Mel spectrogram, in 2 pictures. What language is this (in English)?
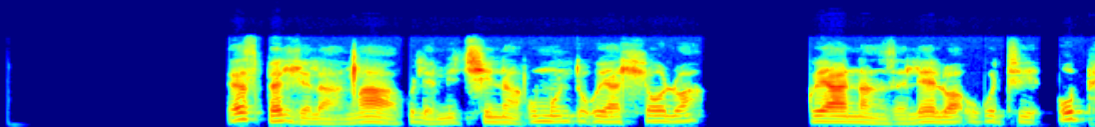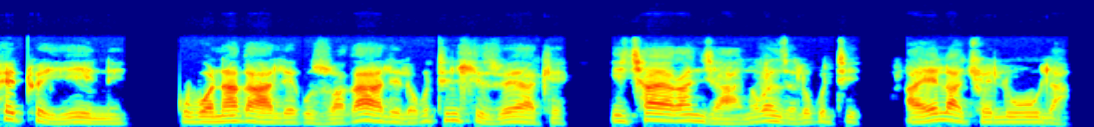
North Ndebele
